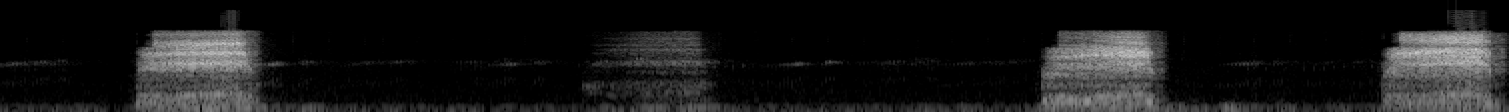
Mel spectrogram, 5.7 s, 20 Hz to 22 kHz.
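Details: Three owlets kept to their nest box on 13 April 2024, between 1:05 am and 12:46 pm; three loud breathy screeches and one quieter hiss come at uneven intervals, each burst short and harsh.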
